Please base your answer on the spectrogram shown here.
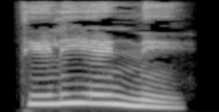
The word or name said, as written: ತುಲಾಯನ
